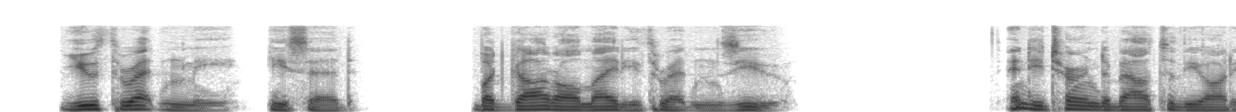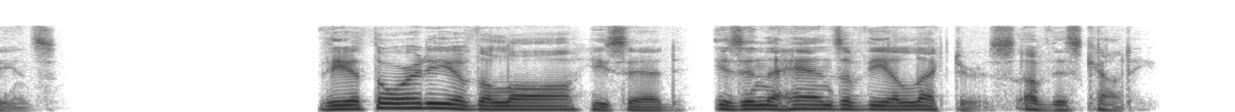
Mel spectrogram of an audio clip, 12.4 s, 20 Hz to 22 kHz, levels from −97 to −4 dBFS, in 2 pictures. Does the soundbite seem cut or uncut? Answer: uncut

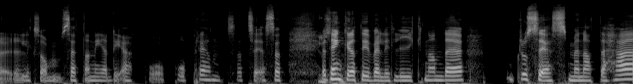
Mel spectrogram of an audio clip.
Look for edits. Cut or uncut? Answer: uncut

